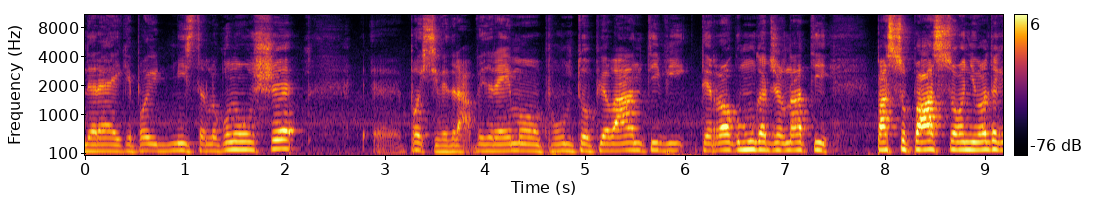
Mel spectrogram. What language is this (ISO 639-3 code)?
ita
